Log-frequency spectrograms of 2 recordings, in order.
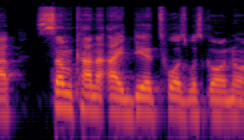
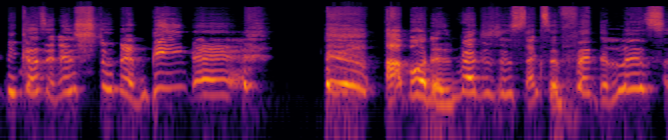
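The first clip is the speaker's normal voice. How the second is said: high, whining mock sob; mock whiny confession; 13 semitones higher, 5 dB louder than usual. Host imitates Joseph blaming a woman, high whiny mock cry. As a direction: overplay the victim. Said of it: "And then he went and said".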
